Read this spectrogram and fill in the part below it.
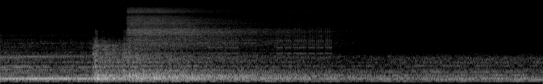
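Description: A rushing whoosh sweeps past while sliding down a shaft, then fades.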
